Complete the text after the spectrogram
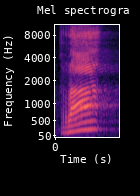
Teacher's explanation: राम म्हणताना जिभेचं व्हायब्रेशन होतंय आणि तोंडातली पोटातली सगळी हवा बाहेर जाते राम म्हणताना रा आणि जेवढं पाप केलं तेवढं हवे सोबत बाहेर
